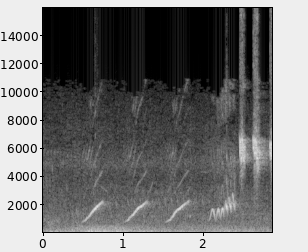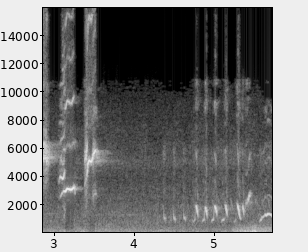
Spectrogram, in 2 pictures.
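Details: Provoking song of a white-rumped shama meant to get other shamas singing: three clear rising whistles, then a quick rising trill, loud piercing high notes, and a final series of short bright pulses.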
